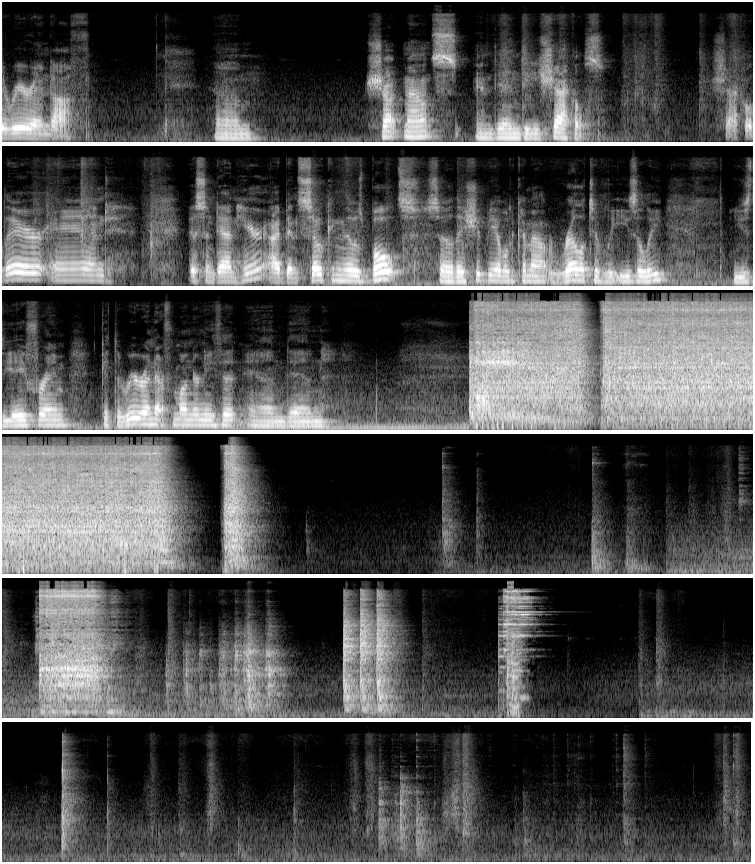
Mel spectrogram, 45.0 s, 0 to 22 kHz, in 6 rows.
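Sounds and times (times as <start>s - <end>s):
power tool on bolts: 19.7s - 25.2s, 30.4s - 31.3s
sharp metal knocks: 32.4s - 34.1s.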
